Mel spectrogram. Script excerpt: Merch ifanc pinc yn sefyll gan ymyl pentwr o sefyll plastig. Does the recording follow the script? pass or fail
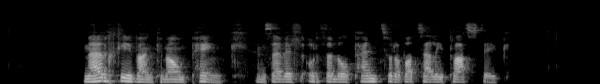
fail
